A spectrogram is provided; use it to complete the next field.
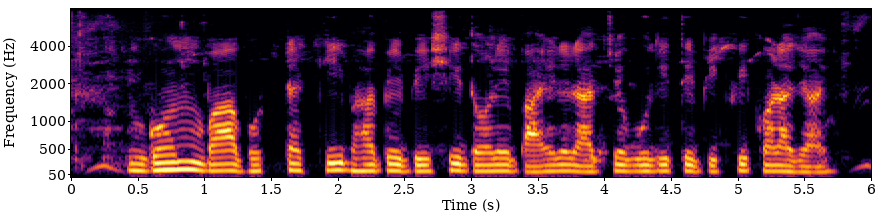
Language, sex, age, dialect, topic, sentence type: Bengali, female, 25-30, Northern/Varendri, agriculture, question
